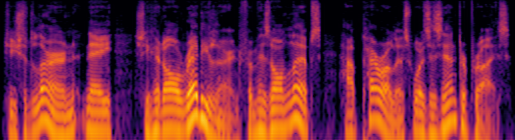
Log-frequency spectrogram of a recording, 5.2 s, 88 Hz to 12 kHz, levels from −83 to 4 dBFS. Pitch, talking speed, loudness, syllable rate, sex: 125 Hz, 175 wpm, -18 LUFS, 5.4 syllables/s, male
